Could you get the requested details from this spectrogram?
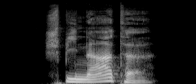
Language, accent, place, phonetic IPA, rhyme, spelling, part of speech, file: German, Germany, Berlin, [ˌʃpiˈnaːtə], -aːtə, Spinate, noun, De-Spinate.ogg
- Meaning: nominative/accusative/genitive plural of Spinat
